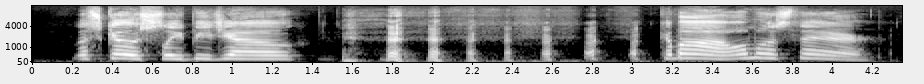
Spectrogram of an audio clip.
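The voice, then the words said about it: Fitness instructor voice. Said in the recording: “my Peloton instructor impression”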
